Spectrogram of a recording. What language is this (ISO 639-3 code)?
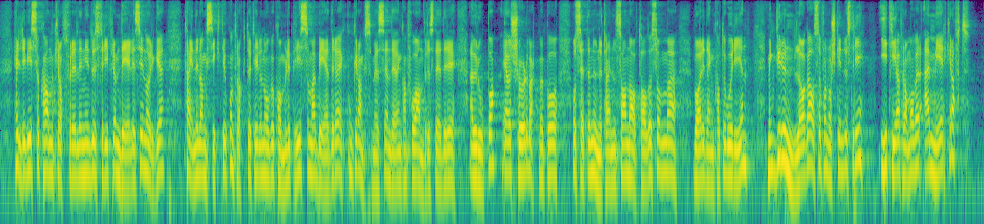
nor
